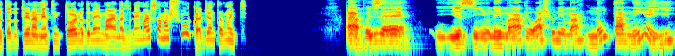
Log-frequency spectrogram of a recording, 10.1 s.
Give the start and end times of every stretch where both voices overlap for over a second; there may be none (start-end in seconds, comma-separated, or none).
none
